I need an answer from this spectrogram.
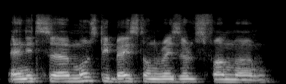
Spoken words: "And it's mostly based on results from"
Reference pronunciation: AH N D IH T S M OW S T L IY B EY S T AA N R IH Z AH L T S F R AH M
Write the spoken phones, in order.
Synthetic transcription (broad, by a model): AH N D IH T S M OW S T L IY B EY S T AA N R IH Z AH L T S F R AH M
